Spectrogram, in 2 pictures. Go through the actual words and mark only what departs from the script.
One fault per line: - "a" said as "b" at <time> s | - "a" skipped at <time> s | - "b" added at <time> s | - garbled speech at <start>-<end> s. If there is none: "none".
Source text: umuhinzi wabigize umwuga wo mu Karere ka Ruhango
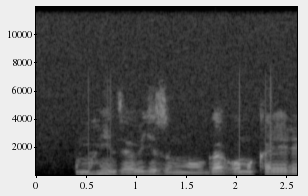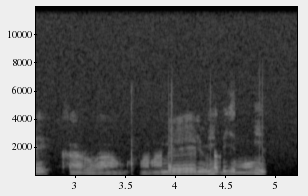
- garbled speech at 3.6-4.9 s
